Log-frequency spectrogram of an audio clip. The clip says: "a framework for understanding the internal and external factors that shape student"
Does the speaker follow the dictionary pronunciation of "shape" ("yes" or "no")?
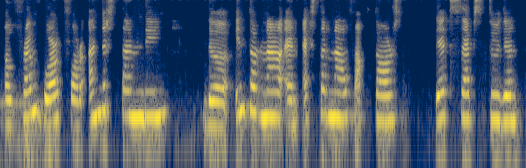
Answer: no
